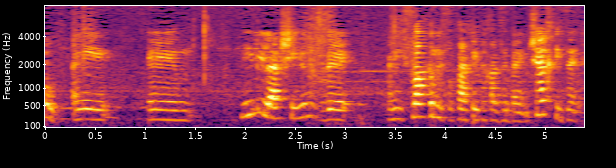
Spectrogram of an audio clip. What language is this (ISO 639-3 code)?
heb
